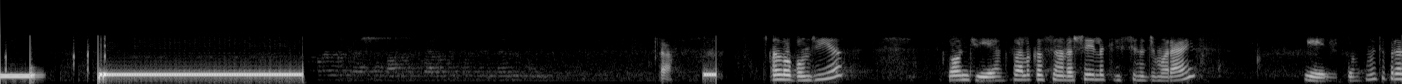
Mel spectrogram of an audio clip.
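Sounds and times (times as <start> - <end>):
telephone line tone during a call transfer: 0.0 - 3.1
speech: 8.0 - 8.6, 9.5 - 12.1, 13.0 - 14.0.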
